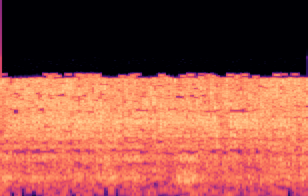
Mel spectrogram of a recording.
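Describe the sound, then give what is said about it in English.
A toilet flush sound effect, triggered from a button, gives a loud, steady rush of water for about three seconds without a break. No one speaks over it. “Press the dump button, it plays a toilet flush. I just figured it was appropriate.”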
